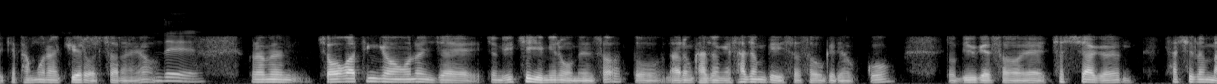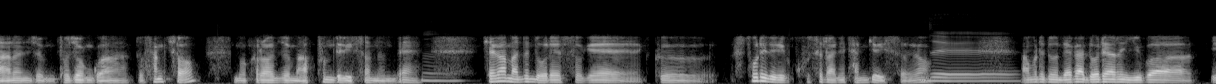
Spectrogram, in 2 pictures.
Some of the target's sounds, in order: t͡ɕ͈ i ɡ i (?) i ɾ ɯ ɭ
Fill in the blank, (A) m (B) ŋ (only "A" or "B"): A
